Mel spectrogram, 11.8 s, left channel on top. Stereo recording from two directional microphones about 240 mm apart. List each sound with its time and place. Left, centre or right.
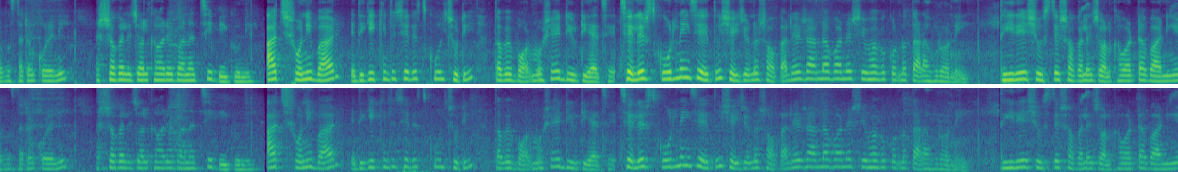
0.9 s a woman's voice: left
